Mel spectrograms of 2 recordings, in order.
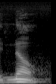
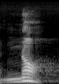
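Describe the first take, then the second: First: Said in the usual way. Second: Loud, punchy "No" in Spanish; emphatic Spanish-accented "No". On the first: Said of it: "Come on, say in Spanish". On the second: Shown as a demonstration. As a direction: say "No" the Spanish way, loudly. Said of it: "say in Spanish".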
